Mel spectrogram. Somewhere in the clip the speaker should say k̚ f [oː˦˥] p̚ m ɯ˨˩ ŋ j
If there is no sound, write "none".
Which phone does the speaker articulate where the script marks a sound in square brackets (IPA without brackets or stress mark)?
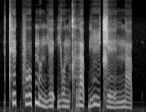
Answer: oː˦˥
